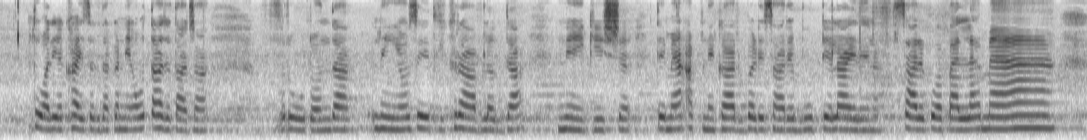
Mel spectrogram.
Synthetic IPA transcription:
t̪ʊaːɾiːaːkʰaːiːsəkd̪aːkəneːoːt̪aːd͡ʒaːt̪aːt͡ʃãː | ɾuːʈɔ̃ːnd̪aːnəĩːõːseːt̪kiːkʰəɾaːbləɡd̪aː | nəĩːkɪʃ | t̪eːmɛ̃ːʔaːpneːkəɾbəɽeːsaːɾeːbuːʈːeːlaːeːd̪eːnãːsaːɾeːkoːaːpɛːlɛ̃ːmɛ̃ː

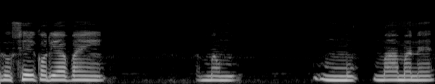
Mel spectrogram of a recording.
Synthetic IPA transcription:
ɾusekɔɾijapaj̃ | ma | mamanɛ

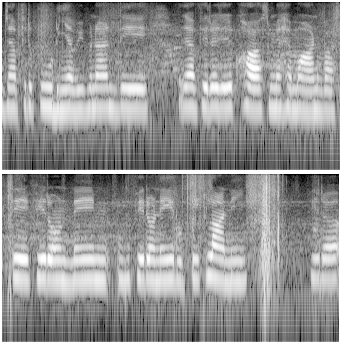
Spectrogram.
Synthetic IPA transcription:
d͡ʒãːpʰɪɾpuːɽɪjãːbiːbənaːnd̪eː | d͡ʒãːpʰɪɾkʰaːsmɛɦmaːnʋaːst̪eːpʰɪɾoneːpʰɪɾonẽːɾoːʈiːkʰəlaːniː | pʰɪɾ

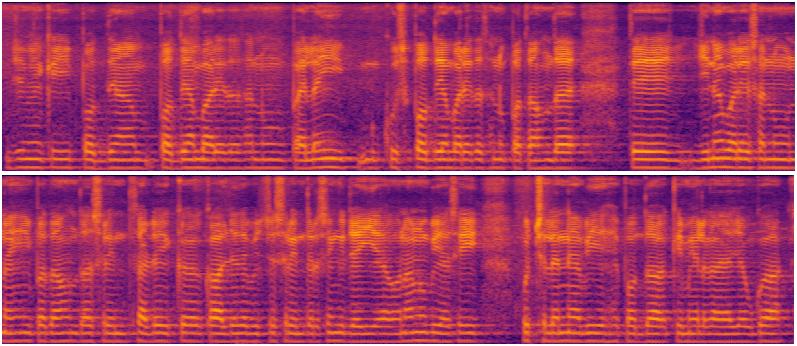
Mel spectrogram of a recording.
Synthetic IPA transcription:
d͡ʒɪʋẽːkɪpɔːd̪ãːpɔːd̪jãːbaːɾeːt̪ãːsaːnũːpɛːlãːiːkʊspɔːd̪jãːbaːɾeːt̪ãːsaːnːũːpət̪aːɦʊnd̪aːɛː | t̪eːd͡ʒɪnãːbaːɾeːsaːnũːnəɦĩːpət̪aːɦʊnd̪aːsɾɪ̃nsaːɖeːɪkkaːld͡ʒaːd̪eːbɪt͡ʃsʊɾɪ̃nd̪əɾsɪ̃ŋɡd͡ʒaːiːɛːʊnãːnũːbiːəsĩː | pʊt͡ʃʰlɛːneːãːbiːɪɦepɔːd̪aːkɪmẽːləɡaːjaːd͡ʒauɡaː

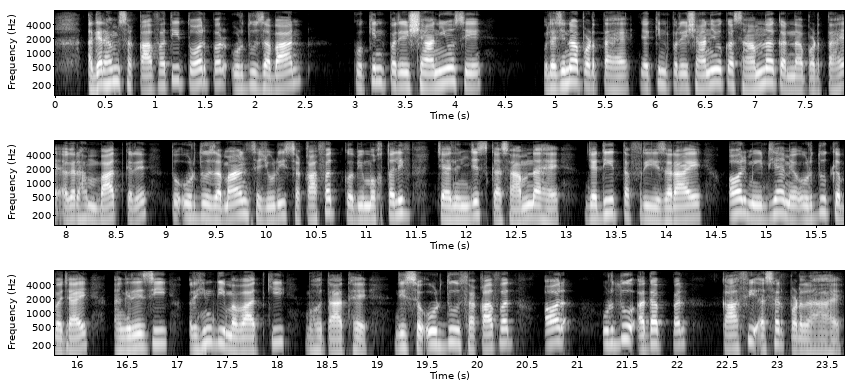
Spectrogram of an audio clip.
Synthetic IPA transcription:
ɐɡəɾɦɐmsɐqaːfət̪it̪ɔːɾpɐɾʊɾd̪uzɐbaːn | kokɪnpɐɾeːʃaːnijõse | ʊlɐd͡ʒnapɐɽt̪aɦɛjakɪnpɐɾeːʃaːnijõkasaːmnakɐɾnapɐɽt̪aɦɛʔɐ̰ɡəɾɦɐmbaːt̪̚kɐɾẽt̪oʔʊɾd̪uzɐbaːnsed͡ʒʊɽisɐqaːfət̪̚kobʱimʊxt̪əlɪf | t͡ʃɛːlə̃ɲd͡ʒɪzkasaːmnaɦɛ | d͡ʒɐd̪iːd̪̚t̪ɐfɾiːzɐɾaːe | ɔːɾmiːɖijamẽʊɾd̪ukebɐd͡ʒaːe | ɐ̃ŋɡɾeːzi | ɔːɾɦɪ̃nd̪imɐʋaːd̪ki | bʱoːt̪aːt̪ɦɛː | d͡ʒɪsːeʔʊɾd̪usɐqaːfət̪̚ | ɔːɾ | ʊɾd̪uʔɐd̪əb̚pːɐɾ | kaːfiʔɐsəɾpɐɽɾɐɦaɦɛː

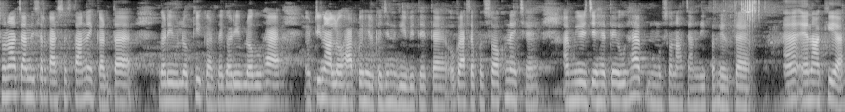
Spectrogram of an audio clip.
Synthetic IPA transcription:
sonat͡ʃãnd̪isəɾkaɾsə̃st̪ʰanɛĩkəɾt̪ɛ | ɡəɾiːbloɡ̚kikəɾt̪ɛɡəɾibloɡuɦɛ | ʈinaloɦapəɦiɾked͡ʒĩnd̪əɡibʱid̪et̪ɛo̰kɾasəb̚kəsɔkʰnɛt͡ʃʰɛə̰miɾd͡ʒeɦet̪ɛuɦɛsonat͡ʃãnd̪ipəɦiɾt̪ɛ | ɦɛ̃enakiɛ

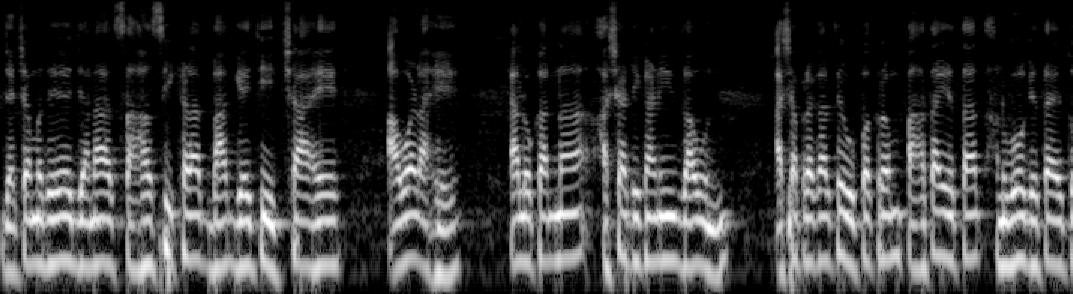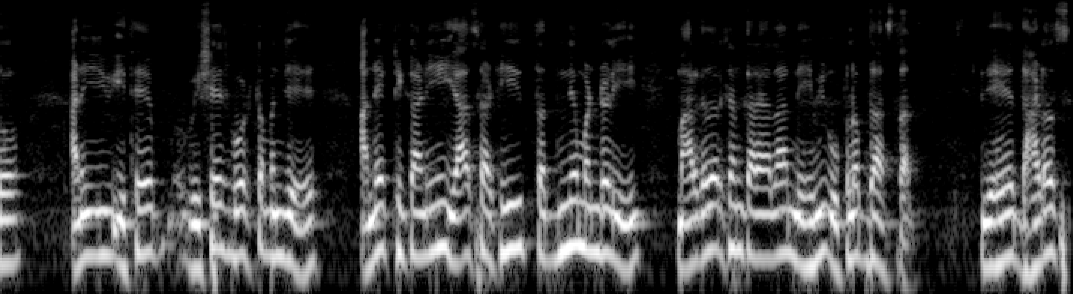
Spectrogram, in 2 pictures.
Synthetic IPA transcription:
d͡ʑjat͡ɕjaməd̪ʱːjed͡ʑjanasəɦəsikʰeɭat̪̚bʱaɡːʱjajt͡ɕiːtːɕʰaːɦe | a̰ʋəɽaɦe | jjalokanːaəɕaʈikaɽ̃iːd͡zauːn | əɕapɾəkaɾt͡seupəkɾəmpaɦt̪ajet̪at̪ənubʱəʋɡʱet̪ajet̪o | aɽ̃iit̪ʰeʋiɕeɕɡoʂʈəm̤əɳd͡ze | ənek̚ʈʰikaɽ̃iːjasaʈʰiːt̪əd̪njəməɳɖəɭiː | maɾɡəd̪əɾɕənkəɾajlaneɦmiːupələb̚d̪ʱəəst̪a̰t̪ | m̤əɳd͡zeɦed̪ʱaɽəs

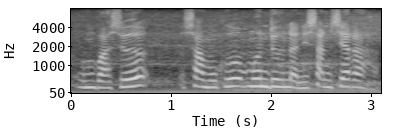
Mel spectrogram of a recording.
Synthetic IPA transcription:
umbasɯ | samukʰumunduhnanisansiaɾa

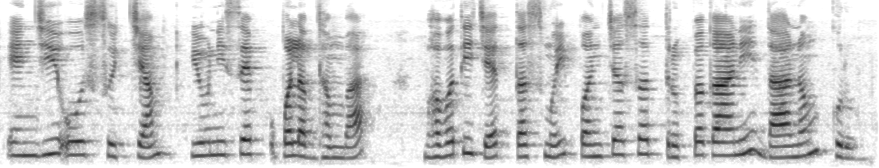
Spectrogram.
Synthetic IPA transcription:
end͡ʑiosuɕjamjunisefupələb̚d̪ʱəmba | bʱɐʋt̪it͡ɕet̪ːəsməjpəɲt͡ɕəsət̪ːɾupəkaɽ̃id̪anəmkuɾu

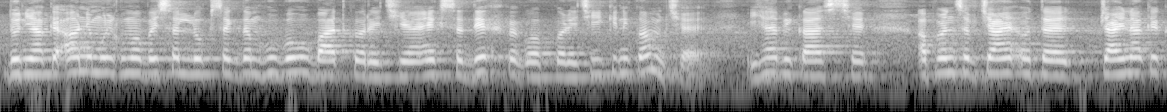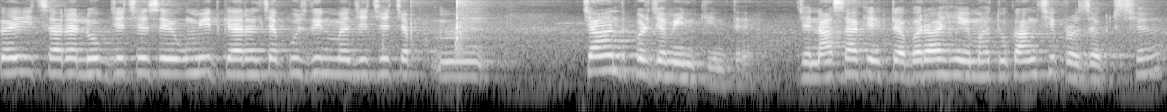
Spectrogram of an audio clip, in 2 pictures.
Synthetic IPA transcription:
d̪unijakeʔənəmulkmebəɪsəlːoksə̃ek̚d̪əmɦubəɦubat̪kəɾɛt͡ʃʰieẽksə̃d̪ekʰkeɡɔp̚ʰkəɾɛt͡ʃʰiikinikəmt͡ʃʰɛ̰ | iɦəbikast͡ʃʰɛ | əpənsəb̚t͡ʃat̪ət͡ʃajnakekəisaɾalok̚d͡ʒet͡ʃʰɛseumːid̪kɛɾəɦəlt͡ʃʰɛkut͡ʃʰd̪inmed͡ʒet͡ʃʰɛt͡ʃ | t͡ʃãnd̪pəɾd͡ʒəminkint̪ḛ | d͡ʒenasakeːk̚ʈabəɾaɦiməɦət̪wəkãŋɡt͡ʃʰipɾɔd͡ʒekʈt͡ʃʰɛ

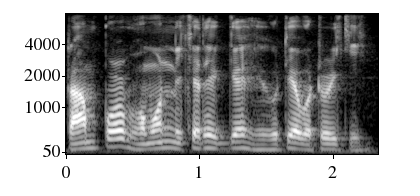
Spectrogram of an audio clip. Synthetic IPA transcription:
tampɔɹbʱɔmɔnːikʰɛteɡːɛɦeɦotijabɔtuɹiki

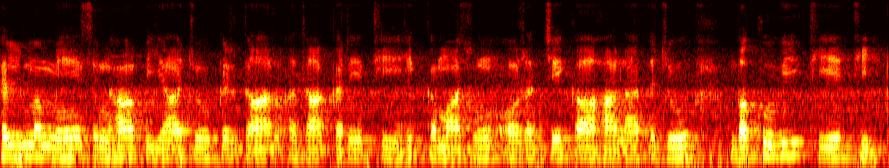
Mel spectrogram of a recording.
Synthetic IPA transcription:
pʰɪlmmẽsɪnɦãpijad͡ʒoːkɪɾd̪aːɾɐ̰d̪akəɾet̪ʰiɦɪkmaːsuːmɔːɾəd͡ʒeːkaɦaːnaːt̪d͡ʒoː | bɐkʰuʋit̪ʰiet̪ʰiː

